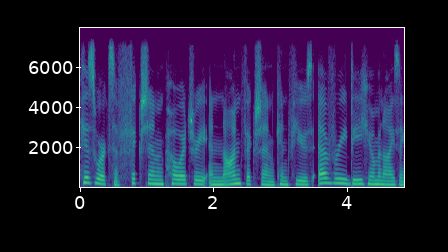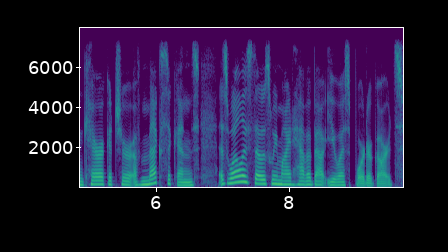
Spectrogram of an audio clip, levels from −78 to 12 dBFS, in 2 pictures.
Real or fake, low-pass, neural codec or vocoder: real; 7.2 kHz; none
